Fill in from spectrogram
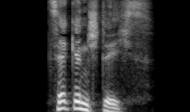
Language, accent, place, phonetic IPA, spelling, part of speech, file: German, Germany, Berlin, [ˈt͡sɛkn̩ˌʃtɪçs], Zeckenstichs, noun, De-Zeckenstichs.ogg
- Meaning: genitive singular of Zeckenstich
